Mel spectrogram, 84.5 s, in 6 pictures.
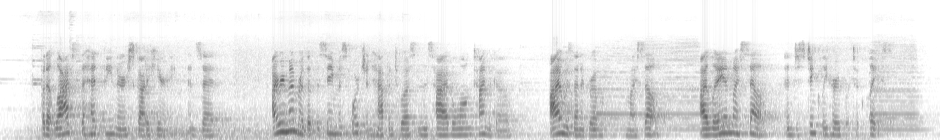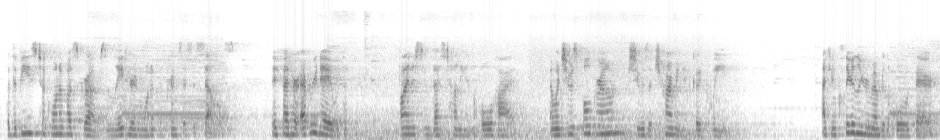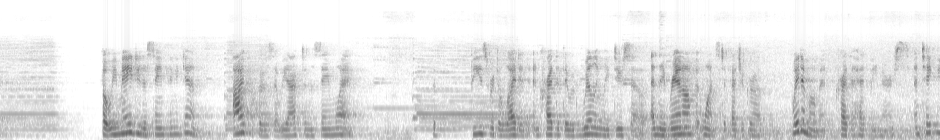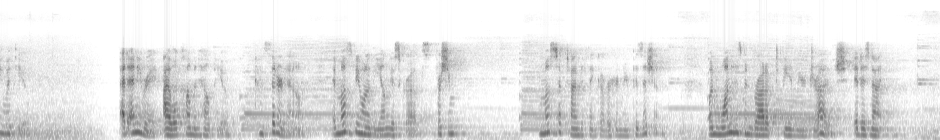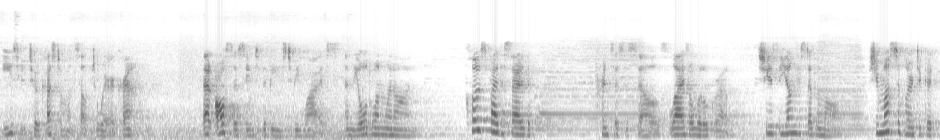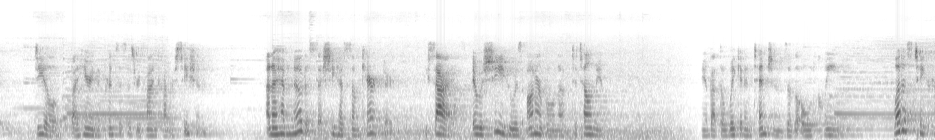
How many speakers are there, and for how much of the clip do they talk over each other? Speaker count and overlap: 1, no overlap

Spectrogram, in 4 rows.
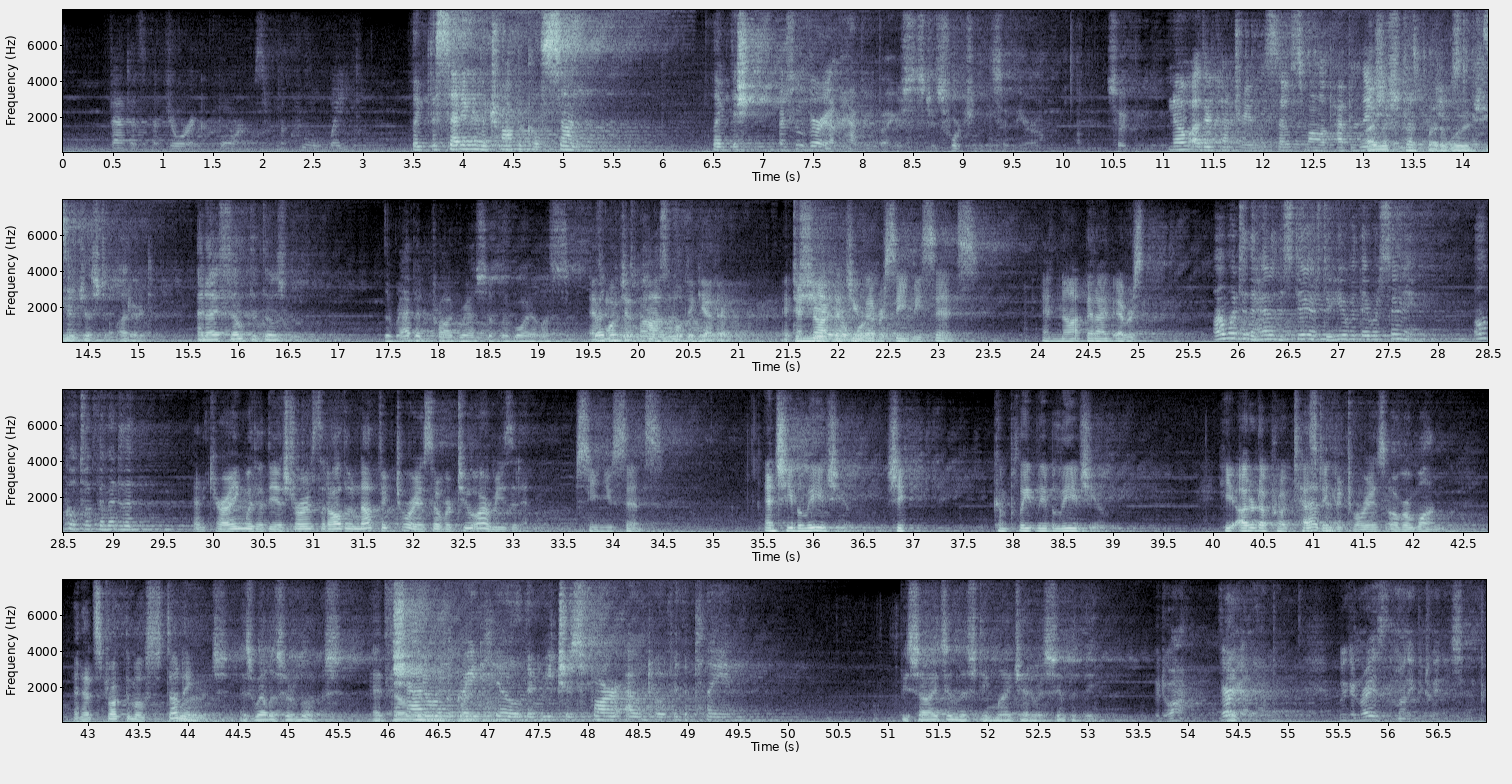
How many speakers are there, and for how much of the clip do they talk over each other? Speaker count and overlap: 10, about 12%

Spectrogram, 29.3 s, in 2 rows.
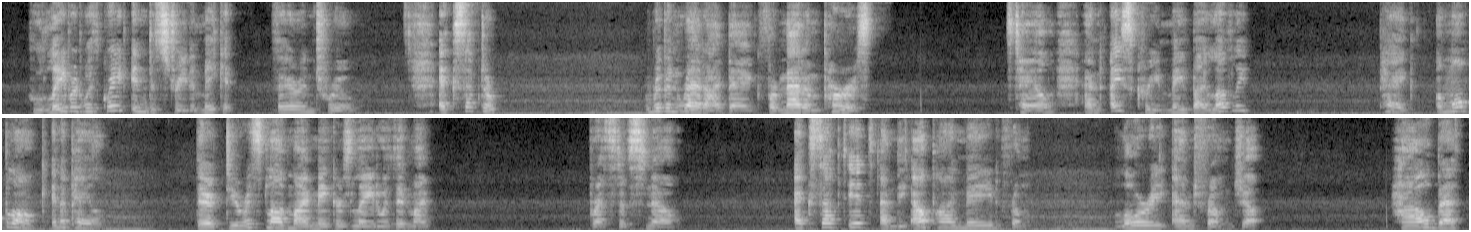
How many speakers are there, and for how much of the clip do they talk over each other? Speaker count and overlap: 1, no overlap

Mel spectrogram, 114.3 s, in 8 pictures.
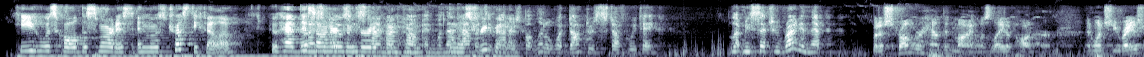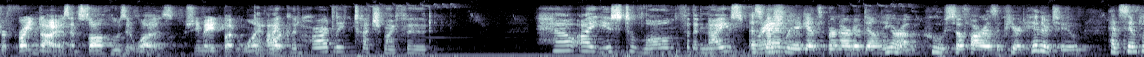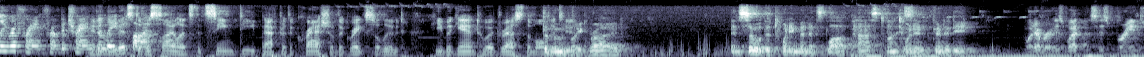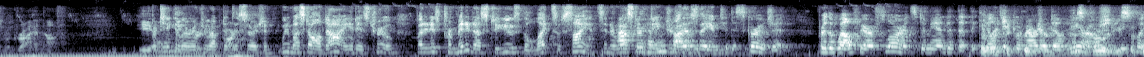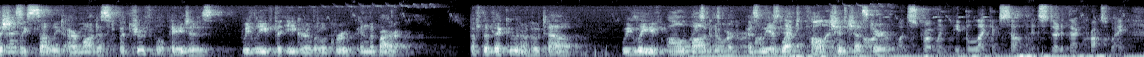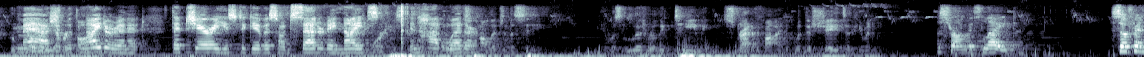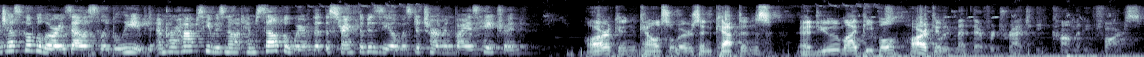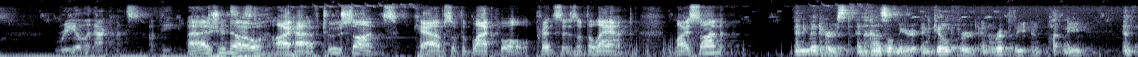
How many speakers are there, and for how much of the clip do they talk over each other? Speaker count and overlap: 8, about 17%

